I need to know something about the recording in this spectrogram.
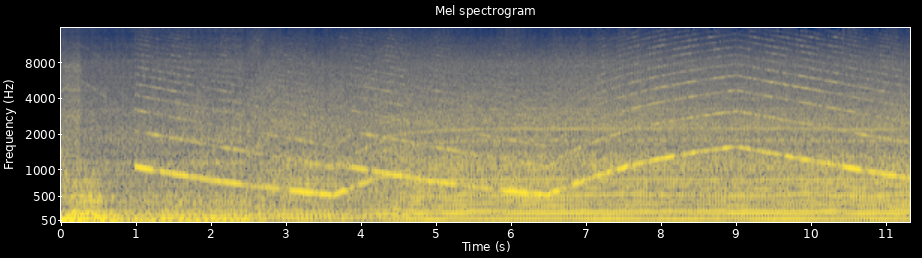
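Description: A police siren wails slowly, rising and falling.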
